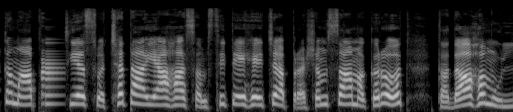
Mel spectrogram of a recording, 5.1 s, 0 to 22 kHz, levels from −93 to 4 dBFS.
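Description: From 0.33 to 0.67 s the speech breaks up with repeated packet loss, giving a robotic sound. Audio went missing several times in quick succession, apparently four separate holes, the longest about 180 ms. Each was covered by stretching the last sound forward, so roughly 70% of that third of a second is patched rather than real. On a waveform the span shows looped, near-identical cycles with abrupt joins; a spectrogram shows frozen horizontal harmonic bands broken by sharp vertical edges.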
